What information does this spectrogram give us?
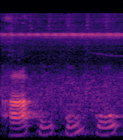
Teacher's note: तीसरा है पश्च स्वर। जीभ के पिछले भाग से इसका उच्चारण होता है और उनकी संख्या छह है।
